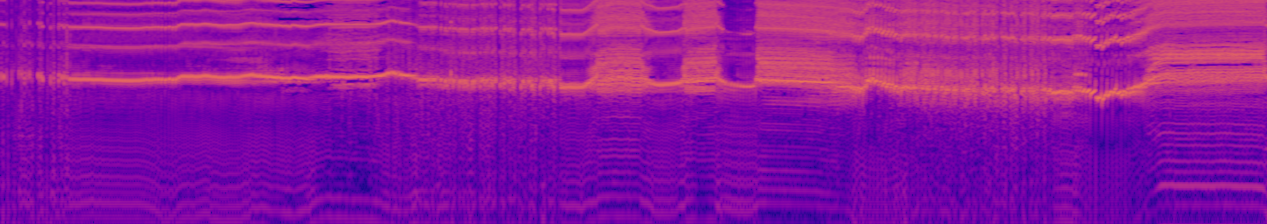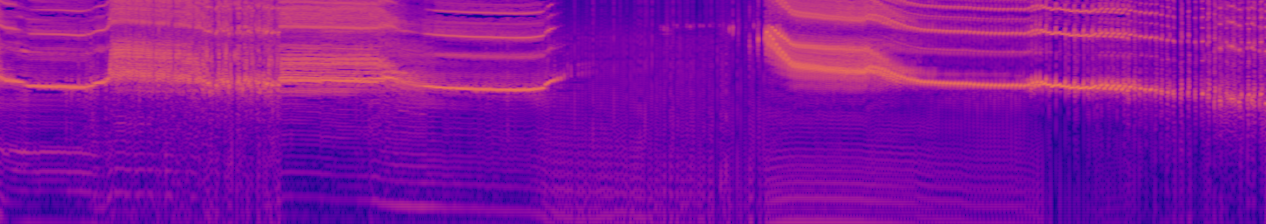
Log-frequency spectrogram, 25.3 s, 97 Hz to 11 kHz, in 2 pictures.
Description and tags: Mute Synth Modulated HighPitch 001
I recently bought a 'mute synth'.
Calling it a synth is a bit over the top. I would call it a noisemaker.
Due to the way this thing is 'controlled' sounds are unpredictable and hardly ever reproducible. Best to just play with it and record, and then cut the good bits.
The mute synth contains 2 oscilators. The user's hands (preferably with wet or moist fingers) act as bridges between points in the circuit. In certain positions it is possible to get the oscilators to modulate each other, as well as a variety of other effects which all are difficult to control and impossible to replicate!
beep, blip, electronic, lo-fi, modulated, mute-synth, noise, noise-maker, pulse, shriek, square-wave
